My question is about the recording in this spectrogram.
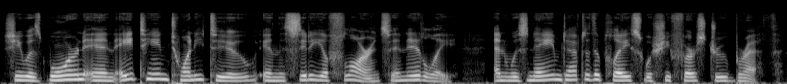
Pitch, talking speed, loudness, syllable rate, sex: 185 Hz, 190 wpm, -18 LUFS, 4.9 syllables/s, female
